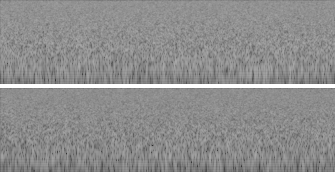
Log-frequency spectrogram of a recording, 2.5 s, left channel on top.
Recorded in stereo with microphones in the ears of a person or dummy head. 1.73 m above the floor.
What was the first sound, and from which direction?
Only background noise.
